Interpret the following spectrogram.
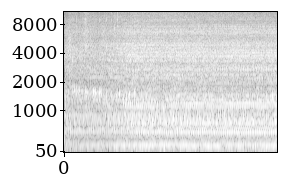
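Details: Serviced custom La Marzocco Linea Mini, no pre-infusion, pulling an espresso after test shots (43 g in 26 s): even low vibrating pump hum with steady tone, no rattling or surging; pump running normally.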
